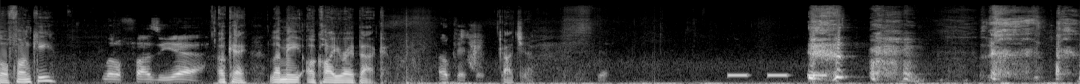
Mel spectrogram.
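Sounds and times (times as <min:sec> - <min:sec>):
speech: 0:00.0 - 0:06.2, 0:07.3 - 0:09.2
low hum: 0:00.0 - 0:10.7
short electronic beeps: 0:07.3 - 0:08.0
people coughing: 0:08.0 - 0:10.7.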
